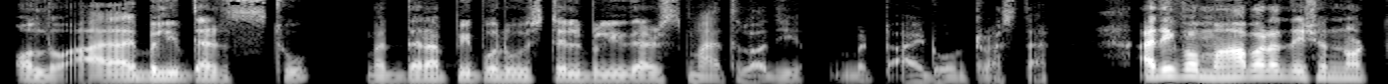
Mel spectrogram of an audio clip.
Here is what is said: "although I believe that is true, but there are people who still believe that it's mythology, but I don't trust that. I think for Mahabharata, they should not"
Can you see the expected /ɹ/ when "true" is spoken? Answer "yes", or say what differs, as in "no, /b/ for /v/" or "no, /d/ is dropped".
no, /ɹ/ is dropped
